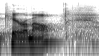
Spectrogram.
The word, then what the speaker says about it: caramel: It's spelled with an A, C-A-R-A, so I say Caramel.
